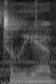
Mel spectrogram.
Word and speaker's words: Talia: name is is um Talia t a l i a maybe it's tiia but I Talia it's about talia's Journey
